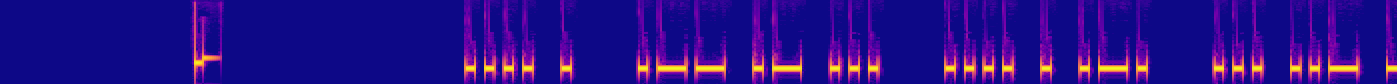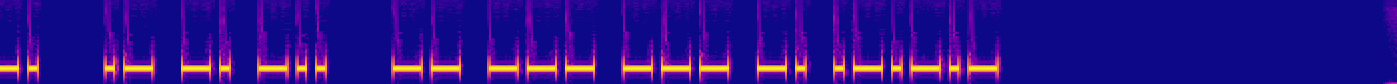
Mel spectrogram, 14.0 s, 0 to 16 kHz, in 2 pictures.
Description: Morse code, heard as a keyed tone, about 25 wpm, 700 Hz. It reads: HE WAS HER SUN AND MOON.
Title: Sentences from Top 1000 Words - Review Part 3 - 25wpm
